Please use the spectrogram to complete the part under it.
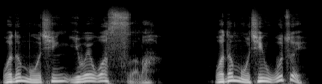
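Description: A man's voice: mid-range voice, big pitch swings, a little fast, darkish tone, husky, no echo, clean studio sound, pitched above the performer's own voice. A man voicing a defiant young male prisoner on trial, bitter and mocking as he speaks to the court.

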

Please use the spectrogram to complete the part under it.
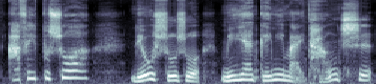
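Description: A woman voices a smooth-talking, flirtatious middle-aged man for a storybook. He wheedles and jokes in a lively, swooping voice, recorded close and dry. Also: medium pitch, measured pace, no room sound. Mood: flirty, glib. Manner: wheedling and glib.

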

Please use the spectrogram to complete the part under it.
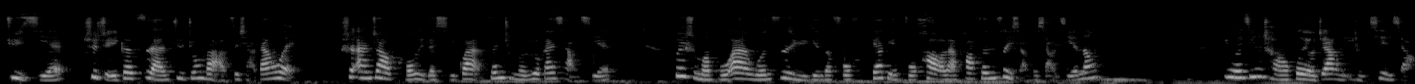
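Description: Husky-voiced woman teaching voice acting. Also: on the high side, a little fast. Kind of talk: scripted instructional narration.

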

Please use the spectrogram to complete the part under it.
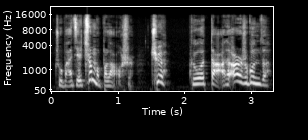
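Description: A woman voicing a scheming male demon king in a children's story, speaking lower and slower than her narration. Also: big pitch swings, husky, dry recording, studio quality.

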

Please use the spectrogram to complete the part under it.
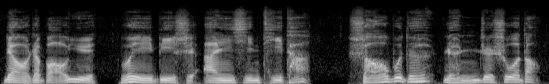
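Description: A man narrating a classic novel in an audio drama, in an expressive storytelling manner. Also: sits low, measured pace, dry recording.

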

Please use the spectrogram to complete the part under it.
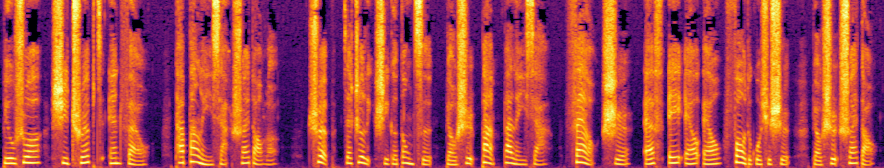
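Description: A woman teaching English vocabulary in a lesson, spelling words out letter by letter and speaking slowly and deliberately. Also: on the high side, no room sound, clean studio sound.

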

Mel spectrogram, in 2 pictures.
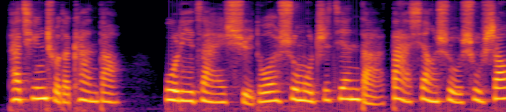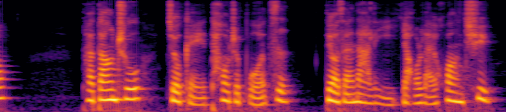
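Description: A woman narrating a children's story in a steady, expressive reading voice. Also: medium pitch. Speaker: audiobook reader. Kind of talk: scripted narration.

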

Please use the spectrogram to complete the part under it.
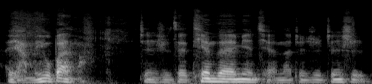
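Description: Husky man giving a chatty lecture. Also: fairly low pitch, warm tone. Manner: chatty, often adds tag questions for listeners; slows down to read classical text aloud. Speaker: classics lecturer. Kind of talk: casual explanatory lecture.

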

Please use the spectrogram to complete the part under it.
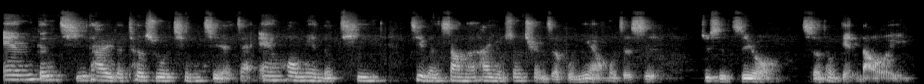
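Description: A Mandarin-speaking woman teaching English pronunciation one-on-one, patiently correcting and modelling words slowly. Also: on the low side, very animated, slight background noise, low-quality recording.

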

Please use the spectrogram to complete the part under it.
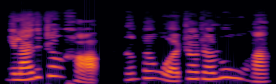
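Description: A woman voicing a small, hurried grasshopper searching for its little brother, chattering in a rush. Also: high-pitched, sing-song, sharp tone, dry recording, clean studio sound, voice pushed up, heavily acted. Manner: rushed, breathless chatter.

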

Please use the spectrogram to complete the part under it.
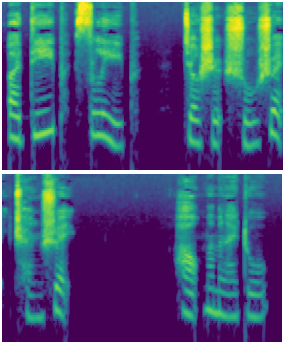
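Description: A woman teaching English vocabulary, spelling words letter by letter and reading example sentences slowly and carefully for learners. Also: mid-range voice, darkish tone, dry recording, clean studio sound.

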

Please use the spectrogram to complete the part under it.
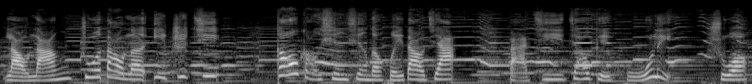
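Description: A woman telling a children's story in an animated, sing-song way. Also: a little high, measured pace. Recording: music playing behind. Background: background music.

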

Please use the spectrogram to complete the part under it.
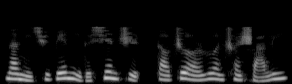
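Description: A woman's voice: fairly high pitch, brisk, slightly rough, dry recording. A woman reading the lines of a brusque, impatient male county official in a curt tone. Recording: dull, dry audiobook recording.

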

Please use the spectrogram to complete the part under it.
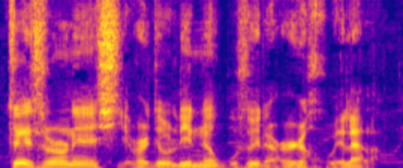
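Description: A man's voice: medium pitch, very animated, very fast, darkish tone. A man with a Northeastern Chinese accent telling comic stories in a brash style full of swearing punchlines. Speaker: comedian. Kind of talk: stand-up comedy monologue. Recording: music behind the voice.

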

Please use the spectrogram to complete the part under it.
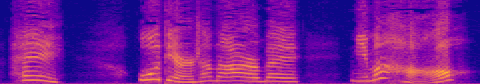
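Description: Woman doing a squeaky, excited storybook rabbit. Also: a little slow, dry recording, clean studio sound, heavily acted. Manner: high, bouncy and excited. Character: excitable little rabbit, eager and cheerful.

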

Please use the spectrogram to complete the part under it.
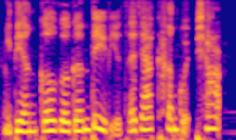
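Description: A young woman hosting a show, telling comic family anecdotes in a playful, chatty way over soft music. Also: mid-range voice, fairly even intonation, fast. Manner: playful, chatty, acts out quoted lines. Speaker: podcast host. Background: faint background music.

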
